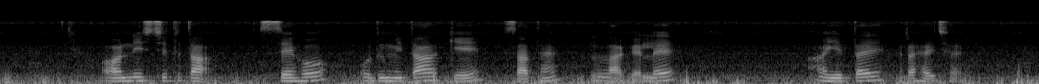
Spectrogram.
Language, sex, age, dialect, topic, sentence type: Maithili, male, 25-30, Angika, banking, statement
